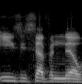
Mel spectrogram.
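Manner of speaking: ordinary delivery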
